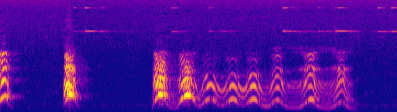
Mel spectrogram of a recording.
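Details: Pet Cocker Spaniel Zeeko, from Ajloun, Jordan, lets out a few sharp yelps, then a warbling howl whose pitch rises and falls in quick regular waves before stopping abruptly.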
